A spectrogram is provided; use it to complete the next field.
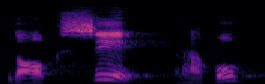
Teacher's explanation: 넉이라는 말 이가 오니까 아까 넉으로 발음해서 넉이 이렇게 하나죠. 넉시 시옷을 뒤로 보내서 넉시라고 발음을 하죠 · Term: 연음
